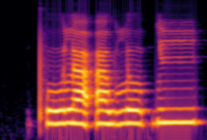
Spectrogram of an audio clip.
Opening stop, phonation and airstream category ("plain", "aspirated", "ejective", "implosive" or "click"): aspirated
